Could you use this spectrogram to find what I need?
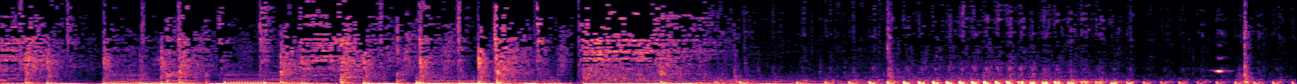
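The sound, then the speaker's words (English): A new motorbike out for a ride: clattering engine noise gives way to a loud, rapid throbbing of engine pulses that fades slightly toward the end. “Finn has decided to take us out for a ride on this new motorbike today. And he's very proud of it.”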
